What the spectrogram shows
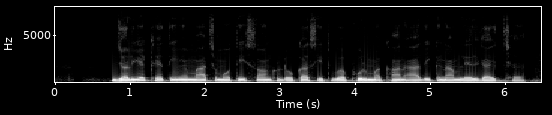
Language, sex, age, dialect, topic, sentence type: Maithili, male, 41-45, Southern/Standard, agriculture, statement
